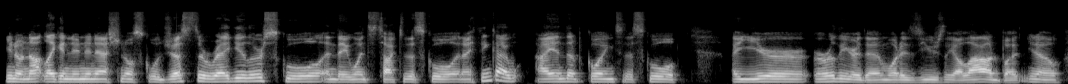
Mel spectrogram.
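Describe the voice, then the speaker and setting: A male musician answers questions in a relaxed, meandering way. He often restarts his sentences and fills the gaps with "you know" and "like." His voice sits at a middling pitch with an everyday tone. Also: normal speed, clear, resonant tone. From Japan and the United States. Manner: rambling, many restarts and fillers, laughs easily. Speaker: guest musician. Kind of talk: casual interview answers.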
